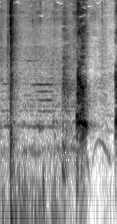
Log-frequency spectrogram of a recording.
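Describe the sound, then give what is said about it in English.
The speaker's dog barks loudly twice, sharp high-pitched yaps about half a second apart, with a brief whiny tone between them and a soft thump and murmur just before. “Yeah, but if you're attacking me, he'll bark.”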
